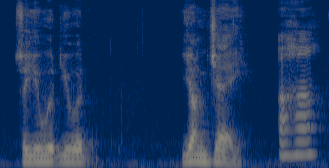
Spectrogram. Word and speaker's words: YoungJae: So you would YoungJae. Uh-huh. Right. Remember, because it's 2 syllables in Korean.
